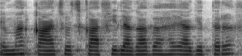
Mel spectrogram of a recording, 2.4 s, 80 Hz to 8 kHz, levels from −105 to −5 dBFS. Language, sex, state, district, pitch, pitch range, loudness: Bhojpuri, female, Uttar Pradesh, Gorakhpur, 195 Hz, 185-200 Hz, -18 LUFS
